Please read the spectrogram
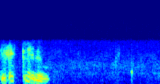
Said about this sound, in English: Excuse me, I had I took a drink and something went down the wrong pipe.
